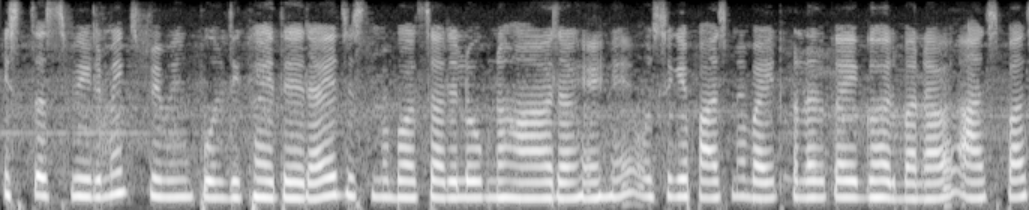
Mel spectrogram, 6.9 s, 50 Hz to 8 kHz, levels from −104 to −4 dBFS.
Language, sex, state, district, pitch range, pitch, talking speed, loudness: Hindi, female, Uttar Pradesh, Budaun, 230-245 Hz, 235 Hz, 255 wpm, -13 LUFS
